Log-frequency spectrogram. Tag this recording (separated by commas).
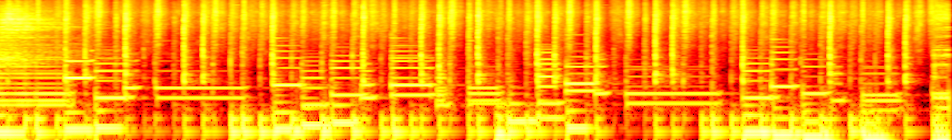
Music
